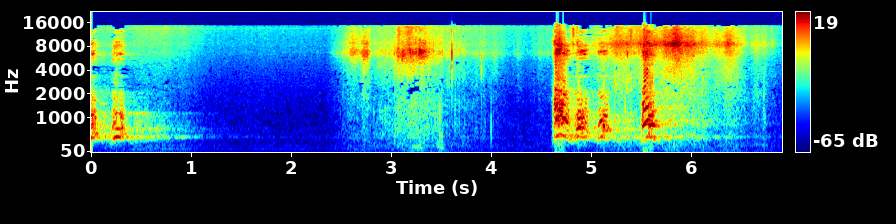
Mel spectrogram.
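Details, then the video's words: Chained dog barking outdoors in the snow at night, 3 March 2014, left without shelter for hours; a single bark, then a stretch of hissing noise, then a rapid flurry of echoing barks. "Dog barking chained out in the snow"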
